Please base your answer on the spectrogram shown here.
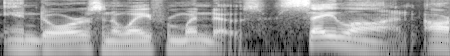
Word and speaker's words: Ceylon: Salem? But yeah, it's north of Dolliver here in Martin County, Minnesota. You guys want to get indoors and away from windows. Ceylon. All right. Ceylon.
